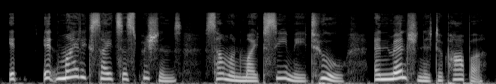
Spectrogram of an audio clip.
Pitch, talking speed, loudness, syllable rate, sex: 220 Hz, 180 wpm, -19 LUFS, 5.8 syllables/s, female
